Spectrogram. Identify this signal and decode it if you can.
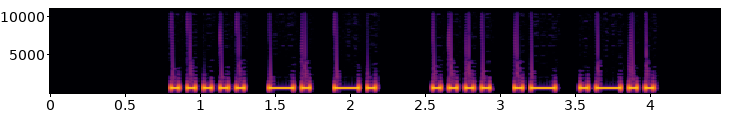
Morse code, heard as a keyed tone, about 21 wpm, 700 Hz. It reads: 5NN HAL
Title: Ontario QSO Party Exchange 22wpm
